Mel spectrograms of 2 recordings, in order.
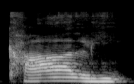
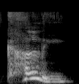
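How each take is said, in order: First: Both vowels are drawn out long. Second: Both vowels are kept short. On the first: It names the mother goddess. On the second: It names the demon of this age.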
